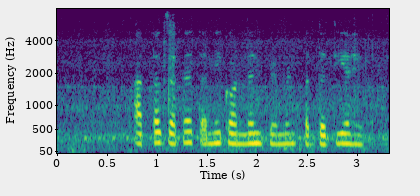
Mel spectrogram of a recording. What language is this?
Marathi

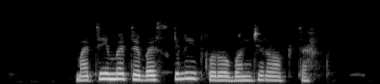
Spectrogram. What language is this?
Kalenjin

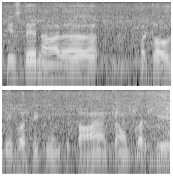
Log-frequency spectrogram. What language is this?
Punjabi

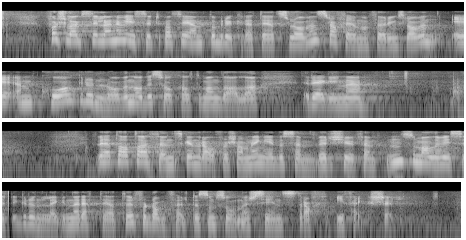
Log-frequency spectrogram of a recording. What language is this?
Norwegian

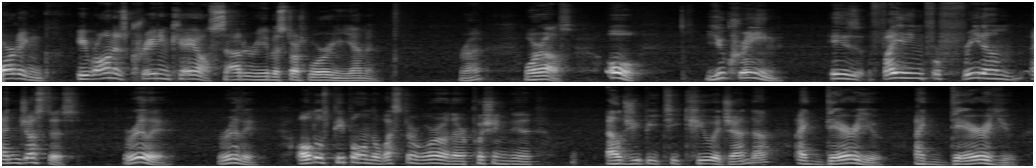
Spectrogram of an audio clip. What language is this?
English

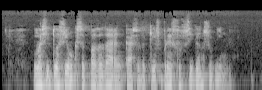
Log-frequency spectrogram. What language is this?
Galician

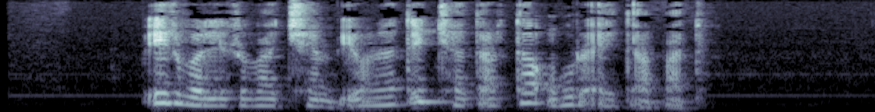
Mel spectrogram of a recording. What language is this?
Georgian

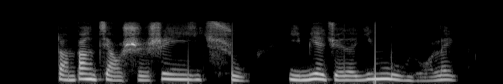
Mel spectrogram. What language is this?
Chinese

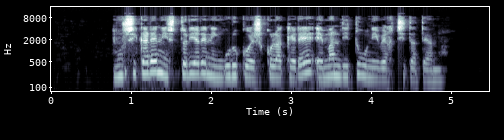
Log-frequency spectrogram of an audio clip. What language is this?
Basque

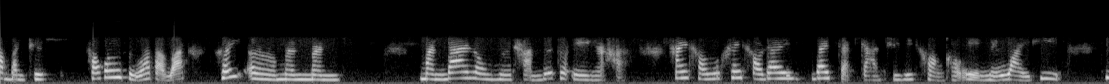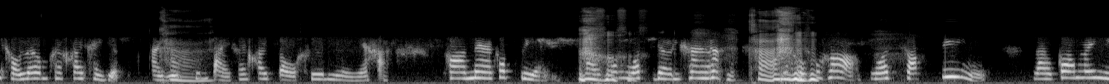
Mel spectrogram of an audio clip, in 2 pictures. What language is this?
Thai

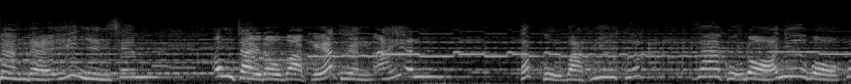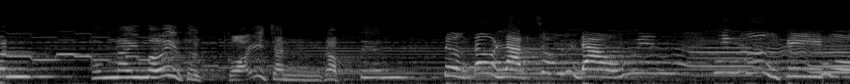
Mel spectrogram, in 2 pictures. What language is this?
Vietnamese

